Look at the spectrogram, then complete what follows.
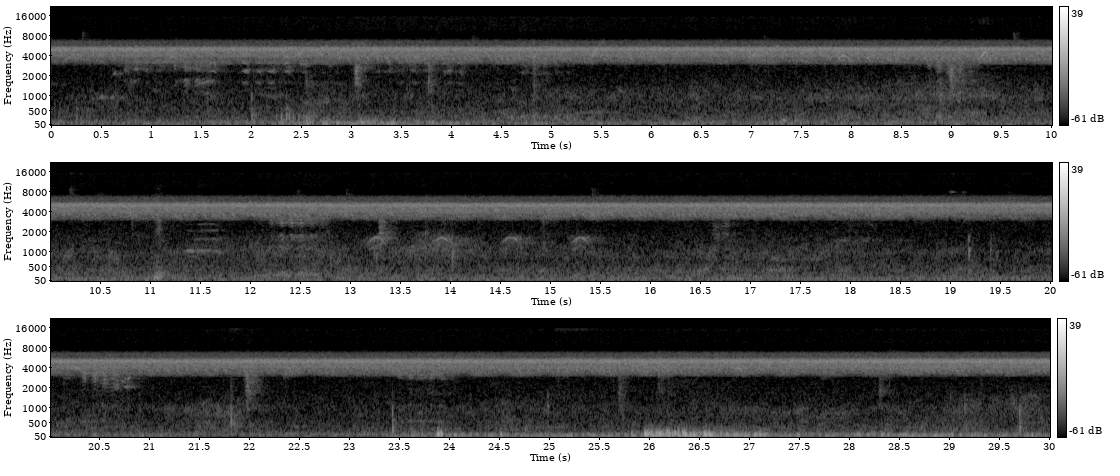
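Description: Steady chorus of insects, one continuous high-pitched trill, with faint scattered chirps and a brief low bump near the end.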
